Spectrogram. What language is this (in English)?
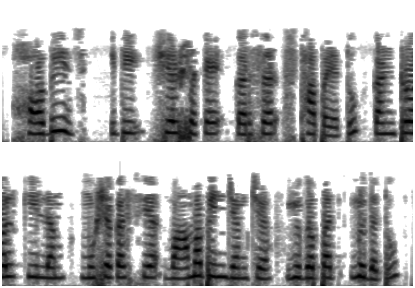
Sanskrit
